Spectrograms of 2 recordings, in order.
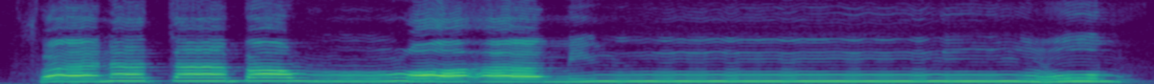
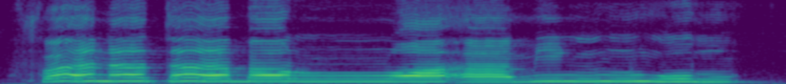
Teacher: ان میں سے کوئی بھی حرف آ جائے تو نون ساکن اور نون تنوین کو بغیر غنہ کے ظاہر کر کے پڑھیں گے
